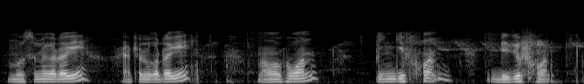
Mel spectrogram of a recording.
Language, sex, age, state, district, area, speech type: Assamese, male, 18-30, Assam, Dhemaji, urban, spontaneous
